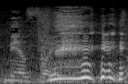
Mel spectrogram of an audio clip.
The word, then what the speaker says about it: millefeuille: It looks like a millefleur. – It does. – Am I saying it right? – Millefeuille. – Obviously, my French is really bad there. – It's slightly different.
